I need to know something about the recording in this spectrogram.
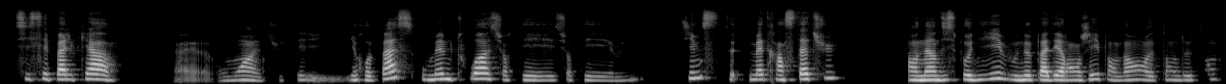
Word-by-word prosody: Si 250 Hz, -, -8 dB
c'est 250 Hz, +1 st, -4 dB
pas 235 Hz, -1 st, +5 dB
le 225 Hz, -, -6 dB
cas, 230 Hz, -4 st, +3 dB, 0.6 s
heu, -, -, -15 dB, 0.2 s
au 175 Hz, -, -16 dB
moins, 195 Hz, -1 st, -2 dB
tu 185 Hz, +1 st, -27 dB
t'es 210 Hz, +1 st, -12 dB
il 235 Hz, -2 st, -10 dB
repasse 245 Hz, -, +1 dB
ou 225 Hz, -, -10 dB
même 245 Hz, +2 st, +2 dB
toi, 260 Hz, +1 st, +3 dB
sur 210 Hz, -5 st, -10 dB
tes 195 Hz, -2 st, -5 dB
sur 195 Hz, 0 st, -15 dB
tes, 190 Hz, -4 st, -10 dB
mmh, 185 Hz, +5 st, -16 dB, 0.4 s
Teams, 285 Hz, +2 st, -2 dB, 0.2 s
t 220 Hz, -, -10 dB
mettre 225 Hz, 0 st, -2 dB
un 215 Hz, -, +4 dB
statut 245 Hz, +7 st, 0 dB, 0.6 s
en 200 Hz, -1 st, +5 dB
«Indisponible» 215 Hz, +5 st, +2 dB
ou 205 Hz, -, +2 dB
«Ne 210 Hz, +1 st, +5 dB
pas 205 Hz, -1 st, +5 dB
déranger» 200 Hz, +2 st, +1 dB
pendant, 210 Hz, -1 st, -5 dB
heu, 190 Hz, -, -5 dB
tant 205 Hz, +1 st, -10 dB
de 200 Hz, 0 st, -6 dB
temps. 230 Hz, +4 st, -19 dB
210 Hz, 175 wpm, -23 LUFS, 200-240 Hz, 0.6 s, pas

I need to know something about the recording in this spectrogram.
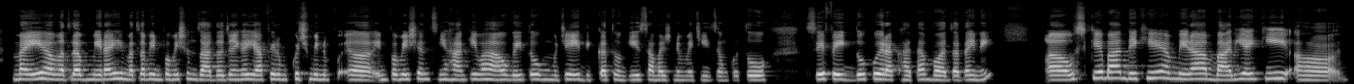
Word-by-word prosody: मैं 235 Hz, 0 st, +4 dB
ही 255 Hz, +3 st, +6 dB
मतलब 230 Hz, 0 st, +2 dB
मेरा 230 Hz, 0 st, +3 dB
ही 265 Hz, +2 st, +3 dB
मतलब 240 Hz, +1 st, -1 dB
इन्फॉर्मेशन 235 Hz, +1 st, -2 dB
ज़्यादा 215 Hz, -1 st, 0 dB
हो -, -, -1 dB
जाएगा 230 Hz, +1 st, 0 dB
या 225 Hz, -2 st, +3 dB
फ़िर 235 Hz, -2 st, 0 dB
कुछ 255 Hz, +2 st, -4 dB
मि 235 Hz, -, 0 dB, 0.3 s
अ, 210 Hz, -2 st, +2 dB
इन्फॉर्मेशन 235 Hz, +3 st, -2 dB
यहाँ 230 Hz, -1 st, -1 dB
की 240 Hz, +2 st, -3 dB
वहाँ 235 Hz, -2 st, +1 dB
हो 225 Hz, -, 0 dB
गई। 215 Hz, 0 st, -1 dB
तो 235 Hz, -, +2 dB
मुझे 220 Hz, +1 st, -5 dB
ही 230 Hz, 0 st, +3 dB
दिक्कत 215 Hz, +1 st, -3 dB
होगी 215 Hz, 0 st, -3 dB
समझने 205 Hz, -2 st, -4 dB
में 200 Hz, 0 st, -7 dB
चीज़ों 195 Hz, -1 st, -10 dB
को, 195 Hz, +1 st, -12 dB
तो 205 Hz, +1 st, -2 dB, 0.3 s
सिर्फ 245 Hz, +1 st, +2 dB
1-2 230 Hz, 0 st, +3 dB
को 240 Hz, +1 st, 0 dB
ही 250 Hz, -, +7 dB
रखा 215 Hz, -1 st, 0 dB
था 230 Hz, +3 st, -3 dB
बहुत 210 Hz, -4 st, 0 dB
ज़्यादा 205 Hz, +1 st, -1 dB
ही 220 Hz, -, 0 dB
नहीं। 210 Hz, -, -4 dB, 0.6 s
अ, 215 Hz, +1 st, +3 dB
उसके 290 Hz, +4 st, 0 dB
बाद 290 Hz, 0 st, +3 dB
देखिए 285 Hz, +2 st, +1 dB
मेरा 250 Hz, -1 st, +2 dB, 0.2 s
बारी 215 Hz, +4 st, +1 dB
है 255 Hz, -, +5 dB
कि 275 Hz, 0 st, +3 dB
अ, 205 Hz, -3 st, -2 dB
230 Hz, 220 wpm, -19 LUFS, 215-240 Hz, 0.6 s, ही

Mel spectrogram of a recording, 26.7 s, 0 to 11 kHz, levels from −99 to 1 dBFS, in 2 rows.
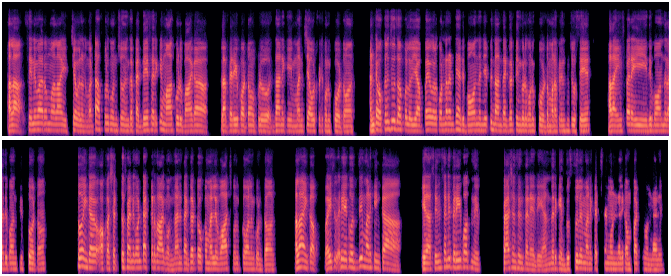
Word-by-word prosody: అలా, 140 Hz, 0 st, +5 dB, 0.2 s
శనివారం 160 Hz, 0 st, 0 dB
అలా 150 Hz, 0 st, +2 dB
ఇచ్చేవాళ్ళనమాట. 130 Hz, -2 st, -3 dB
అప్పుడు 165 Hz, 0 st, -5 dB
కొంచెం 150 Hz, 0 st, -4 dB
ఇంకా 145 Hz, +1 st, -1 dB
పెద్దయ్యేసరికి 150 Hz, +5 st, 0 dB
మాకు 145 Hz, +1 st, +2 dB
కూడా 150 Hz, -2 st, +1 dB
బాగా 140 Hz, +1 st, +2 dB, 0.4 s
ఇలా 140 Hz, -, +5 dB
పెరిగిపోవటం, 140 Hz, 0 st, +1 dB
ఇప్పుడు 135 Hz, 0 st, -2 dB, 0.2 s
దానికి 145 Hz, -1 st, +1 dB, 0.2 s
మంచి 130 Hz, +2 st, -2 dB
అవుట్‌ఫిట్ 140 Hz, 0 st, -3 dB
కొనుక్కోవటం, 130 Hz, 0 st, -1 dB, 0.5 s
అంటే 145 Hz, +4 st, +5 dB
ఒకరిని 180 Hz, +4 st, -2 dB
చూసి 190 Hz, -2 st, +2 dB
ఒకళ్ళు. 160 Hz, -3 st, -2 dB
ఈ -, -, +4 dB
అబ్బాయి 160 Hz, +4 st, 0 dB
ఒకరు 155 Hz, -1 st, +1 dB
కొన్నారంటే, 155 Hz, +2 st, 0 dB
అది 145 Hz, -, -2 dB
బావుందని 150 Hz, +1 st, +1 dB
చెప్పి 175 Hz, +3 st, -4 dB
దానికి 145 Hz, 0 st, +1 dB
తగ్గట్టు 150 Hz, +2 st, -2 dB
ఇంకొకటి 145 Hz, -1 st, -1 dB
కొనుక్కోవటం 140 Hz, 0 st, -2 dB
మన 130 Hz, -, +3 dB
ఫ్రెండ్స్‌ని 135 Hz, +1 st, -4 dB
చూసి. 135 Hz, 0 st, +1 dB, 0.5 s
అలా 135 Hz, -, +8 dB
ఇన్‌స్పైర్ 145 Hz, +2 st, +1 dB
అయ్యి 140 Hz, 0 st, +1 dB
ఇది 145 Hz, +2 st, 0 dB
బావుందిరా, 140 Hz, 0 st, +1 dB
అది 140 Hz, -, -3 dB
బావుంది 140 Hz, 0 st, -3 dB
తీసుకోవటం. 135 Hz, -1 st, -1 dB, 0.7 s
సో, -, -, +8 dB
ఇంకా 170 Hz, -1 st, +3 dB, 0.2 s
ఒక 145 Hz, -, -2 dB
షర్ట్ 150 Hz, -, -1 dB
ప్యాంట్ 165 Hz, -1 st, +3 dB
కొంటే 165 Hz, +1 st, +2 dB
అక్కడితో 165 Hz, -1 st, -1 dB
ఆగం. 135 Hz, -5 st, -4 dB
దానికి 140 Hz, +1 st, -2 dB
తగ్గట్టు 155 Hz, +2 st, 0 dB
ఒక 145 Hz, -, -5 dB
మళ్ళీ 140 Hz, 0 st, +3 dB
వాచ్ 140 Hz, +1 st, +2 dB
కొనుక్కోవాలనుకుంటాం. 130 Hz, -2 st, -2 dB, 0.5 s
అలా 180 Hz, -, +6 dB
ఇంకా -, -, 0 dB, 0.3 s
వయసు 155 Hz, +3 st, +2 dB
పెరిగే 185 Hz, -1 st, +3 dB
కొద్దీ 175 Hz, +3 st, +1 dB
మనకి 170 Hz, -1 st, 0 dB
ఇంకా, 150 Hz, -1 st, +2 dB, 0.7 s
ఇలా 140 Hz, -1 st, +6 dB
సెన్స్ 160 Hz, +3 st, -1 dB
అనేది 195 Hz, 0 st, -2 dB
పెరిగిపోతుంది. 175 Hz, -5 st, +1 dB, 0.5 s
ఫ్యాషన్ 160 Hz, +2 st, +1 dB
సెన్స్ 145 Hz, -2 st, -4 dB
అనేది 115 Hz, -2 st, -2 dB
అందరికీ 140 Hz, +2 st, -1 dB
దుస్తులు 155 Hz, +3 st, +1 dB
మనకి 135 Hz, -1 st, -2 dB
ఖచ్చితంగుండాలి. 135 Hz, 0 st, -2 dB
కంఫర్ట్‌‌గుండాలి. 130 Hz, -3 st, -2 dB
145 Hz, 175 wpm, -25 LUFS, 135-155 Hz, 0.7 s, అలా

